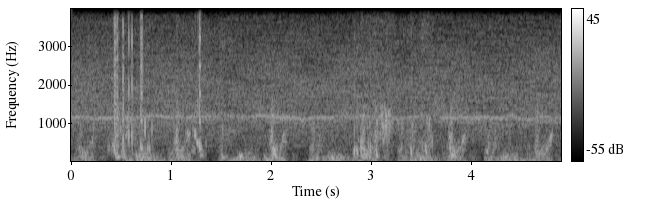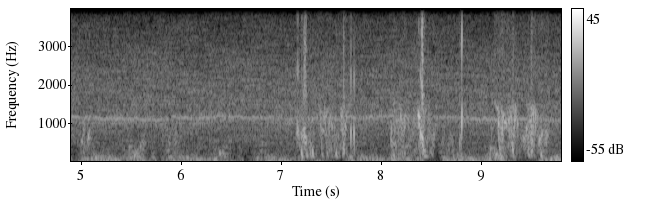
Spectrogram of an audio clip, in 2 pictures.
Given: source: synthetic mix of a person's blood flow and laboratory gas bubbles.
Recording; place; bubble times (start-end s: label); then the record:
Doppler ultrasound of blood flow; precordium
0.34-0.84 s: bubbles
1.03-1.09 s: bubbles
1.16-1.35 s: bubbles
1.47-1.62 s: bubbles
2.79-3.22 s: bubbles
3.37-3.63 s: bubbles
7.14-7.77 s: bubbles
8.07-8.56 s: bubbles
8.77-8.85 s: bubbles
9.12-9.67 s: bubbles
From the record:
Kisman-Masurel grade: 223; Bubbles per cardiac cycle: several, 3 to 8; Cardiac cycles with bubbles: 10 to 50%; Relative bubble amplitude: loud (0.450 to 0.775); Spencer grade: 2 (many but less than half of the cardiac periods contain bubble signals, singularly or in groups); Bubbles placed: anywhere in the cardiac cycle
